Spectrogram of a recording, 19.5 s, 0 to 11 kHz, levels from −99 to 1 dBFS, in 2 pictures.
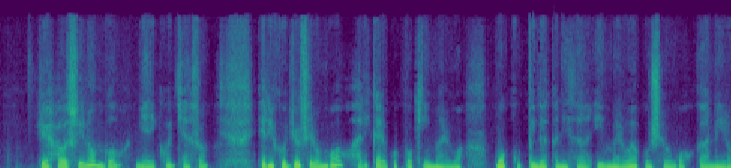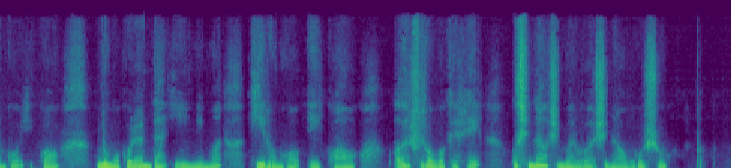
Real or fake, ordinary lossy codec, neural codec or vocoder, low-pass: fake; AAC, 32 kbps; codec, 16 kHz in and 24 kHz out, 0.6 kbps, FocalCodec, streaming, 2048 codes; 9.9 kHz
